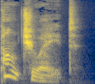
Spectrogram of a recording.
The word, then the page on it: punctuate: British English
